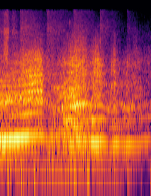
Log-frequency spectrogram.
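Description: A car's engine held at high revs with tyres squealing as it drifts, a steady wavering pitch that eases off near the end.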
